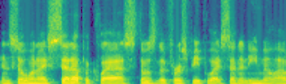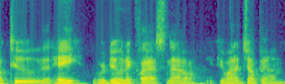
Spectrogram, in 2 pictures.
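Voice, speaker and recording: Speaking at a moderate pace with hardly any pauses, a man with a very deep, low pitch keeps a monotone, flat intonation while his loudness swings widely. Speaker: civil engineer and concrete supplier technical manager. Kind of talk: interview.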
